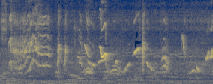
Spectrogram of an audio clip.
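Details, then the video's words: Oriental magpie-robin singing during training alongside another magpie-robin: a continuous run of varied whistled notes, rising and falling slurs and quick chirps, with a low hum and faint voices behind. "Kacer, latihan dulu,,sama kacer temam,,"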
